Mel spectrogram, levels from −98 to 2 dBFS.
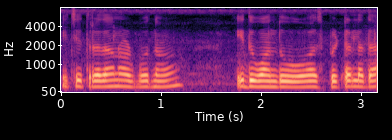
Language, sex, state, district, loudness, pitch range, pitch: Kannada, female, Karnataka, Bidar, -16 LUFS, 205-220 Hz, 205 Hz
